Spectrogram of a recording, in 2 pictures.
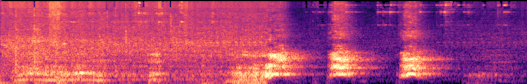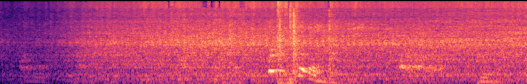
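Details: Indoor female Great Dane barking while following a robot vacuum; three sharp barks near two, two and a half and three seconds, then quieter vocal sounds, with the vacuum's broad whirring noise throughout.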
